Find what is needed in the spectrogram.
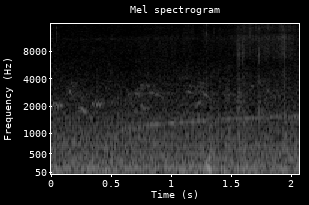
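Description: Faint outdoor background noise: a low steady rumble, with a faint thin tone slowly rising in pitch and a few faint short chirps.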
